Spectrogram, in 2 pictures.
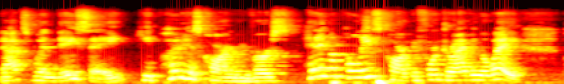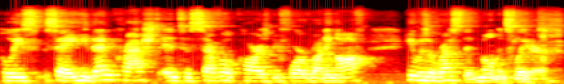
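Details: Adult woman; normal speech.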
